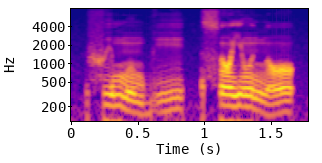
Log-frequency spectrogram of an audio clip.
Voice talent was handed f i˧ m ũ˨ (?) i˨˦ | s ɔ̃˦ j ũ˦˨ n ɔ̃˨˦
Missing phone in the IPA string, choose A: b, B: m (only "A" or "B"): A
